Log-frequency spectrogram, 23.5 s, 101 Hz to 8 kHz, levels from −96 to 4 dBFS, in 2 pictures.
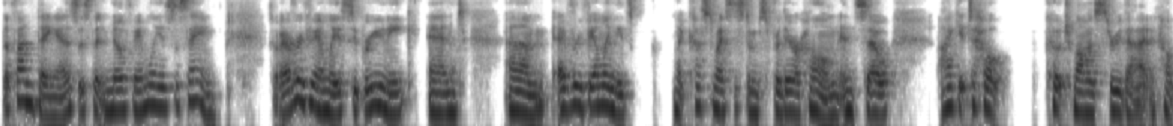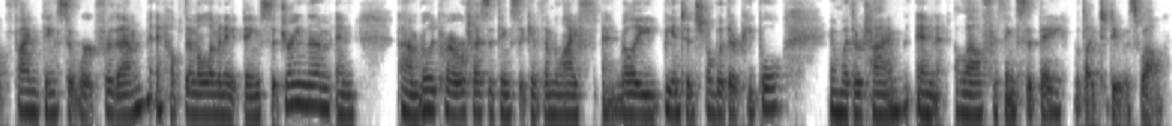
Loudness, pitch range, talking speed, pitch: -19 LUFS, 155-190 Hz, 225 wpm, 170 Hz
